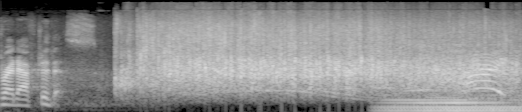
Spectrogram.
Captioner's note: audience applause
